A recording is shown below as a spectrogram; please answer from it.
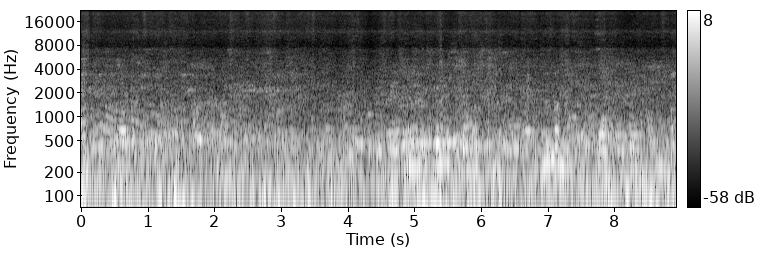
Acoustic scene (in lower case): crowded indoor space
